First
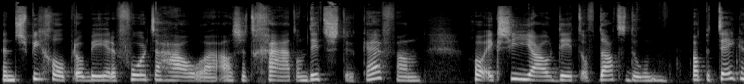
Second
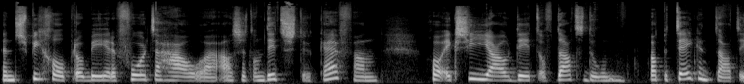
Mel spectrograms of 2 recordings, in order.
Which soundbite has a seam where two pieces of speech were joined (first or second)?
second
